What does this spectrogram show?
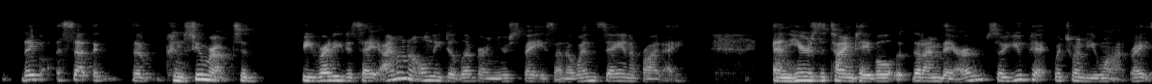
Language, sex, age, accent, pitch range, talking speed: English, female, 40-59, American, 155-220 Hz, 215 wpm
